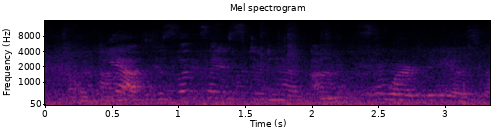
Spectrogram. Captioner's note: voiceover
